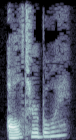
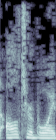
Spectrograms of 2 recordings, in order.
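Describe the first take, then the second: First: Put-on "Altar boy" lifted high into a question; "Altar boy" with a rising, puzzled tune; questioning echo. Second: Put-on "altar boy" tossed out as a falling statement; "altar boy" stated, dropping in pitch; dismissive jibe. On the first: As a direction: echo "Altar boy" in disbelief, pitch climbing to the end. Benji echoes the jibe in thought. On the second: Brother's jibe, later echoed as question. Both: A narrator's reading.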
